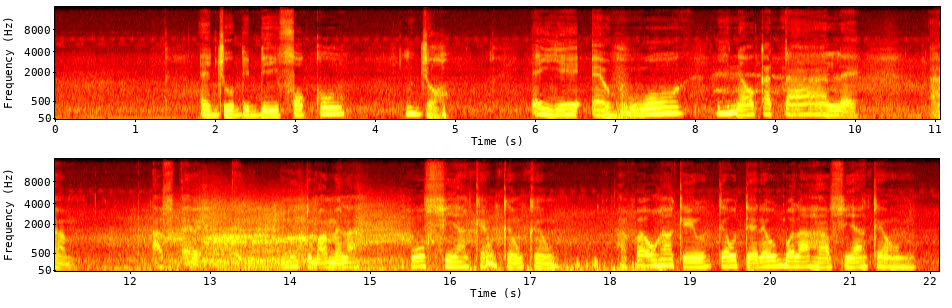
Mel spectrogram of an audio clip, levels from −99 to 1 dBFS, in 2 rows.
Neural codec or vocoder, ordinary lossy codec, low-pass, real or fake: vocoder, 44.1 kHz, 128 mel bands, Pupu-Vocoder; Opus, 64 kbps; 14.4 kHz; fake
